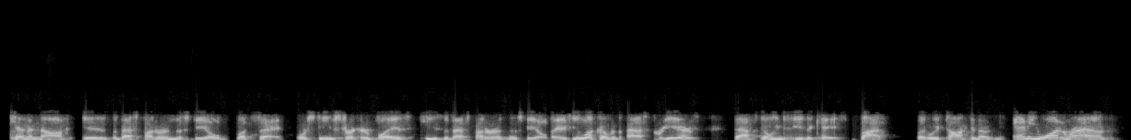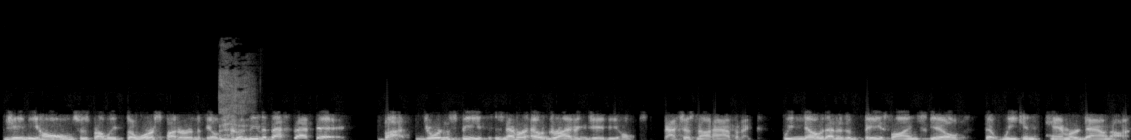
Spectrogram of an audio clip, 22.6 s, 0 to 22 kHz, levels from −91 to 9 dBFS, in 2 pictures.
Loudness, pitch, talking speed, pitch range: -19 LUFS, 140 Hz, 235 wpm, 125-200 Hz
